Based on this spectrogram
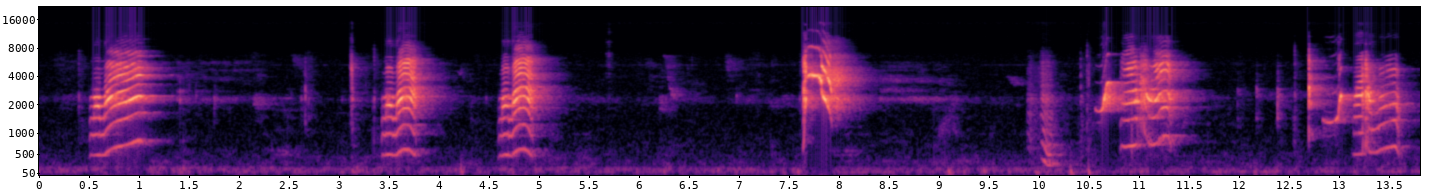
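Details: Pet Indian ringneck parakeet talking, said to say "Mummy Papa": seven separate bursts of harsh, harmonic, speech-like phrases across fourteen seconds, each about half a second long, with near silence between them in a quiet room.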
